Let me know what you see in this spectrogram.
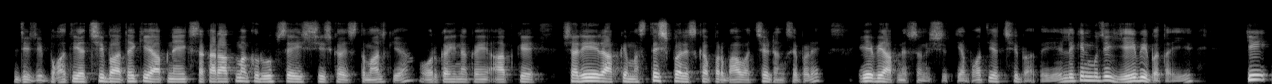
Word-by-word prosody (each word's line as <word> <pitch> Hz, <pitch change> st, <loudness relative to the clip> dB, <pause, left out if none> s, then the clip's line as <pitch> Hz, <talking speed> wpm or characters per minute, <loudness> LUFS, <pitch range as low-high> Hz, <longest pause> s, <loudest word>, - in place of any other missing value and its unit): जी, 115 Hz, +1 st, -3 dB
जी। 100 Hz, -, -6 dB
बहुत 120 Hz, +4 st, -4 dB
ही 135 Hz, -, +5 dB
अच्छी 130 Hz, +4 st, +1 dB
बात 135 Hz, 0 st, +3 dB
है 145 Hz, -, +4 dB
कि 145 Hz, +1 st, +1 dB
आपने 125 Hz, 0 st, +3 dB
एक 125 Hz, -, -5 dB
सकारात्मक 130 Hz, +3 st, +1 dB
रूप 135 Hz, 0 st, +1 dB
से 140 Hz, -3 st, +2 dB
इस 125 Hz, +1 st, -5 dB
चीज़ 130 Hz, -3 st, -4 dB
का 120 Hz, -, -1 dB
इस्तेमाल 110 Hz, +2 st, -3 dB
किया। 100 Hz, +6 st, -4 dB
और 110 Hz, +1 st, -4 dB
कहीं 120 Hz, -1 st, 0 dB
न 120 Hz, -1 st, -3 dB
कहीं 120 Hz, 0 st, -3 dB, 0.2 s
आपके 115 Hz, +1 st, -3 dB, 0.3 s
शरीर 155 Hz, +1 st, +6 dB
आपके 130 Hz, +4 st, +3 dB
मस्तिष्क 150 Hz, +8 st, +1 dB
पर 145 Hz, -4 st, +5 dB
इसका 130 Hz, +1 st, -1 dB
प्रभाव 110 Hz, 0 st, -1 dB
अच्छे 125 Hz, +6 st, -3 dB
ढंग 105 Hz, -4 st, -8 dB
से -, -, -6 dB
पड़े। 165 Hz, -, -5 dB, 0.4 s
ये 155 Hz, -, +8 dB
भी 145 Hz, -1 st, +4 dB
आपने 105 Hz, -6 st, 0 dB
सुनिश्चित 90 Hz, -4 st, -9 dB
किया। 95 Hz, -, -5 dB
बहुत 110 Hz, +8 st, -6 dB
ही 145 Hz, -, +2 dB
अच्छी 140 Hz, +1 st, -6 dB
बात -, -, -11 dB
है 85 Hz, +2 st, -8 dB
ये। -, -, -5 dB
लेकिन 155 Hz, +6 st, +1 dB
मुझे 180 Hz, +1 st, +3 dB
ये 135 Hz, +1 st, +3 dB
भी 170 Hz, -1 st, +6 dB
बताइए 100 Hz, -, -6 dB, 0.5 s
कि 220 Hz, +1 st, +6 dB
130 Hz, 235 wpm, -20 LUFS, 115-145 Hz, 0.5 s, ये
